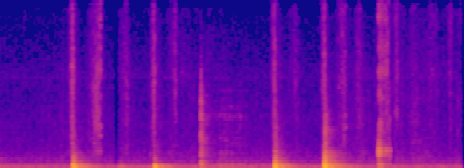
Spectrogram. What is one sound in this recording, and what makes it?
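A knife taps sharply as it cuts through dough onto a mat.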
